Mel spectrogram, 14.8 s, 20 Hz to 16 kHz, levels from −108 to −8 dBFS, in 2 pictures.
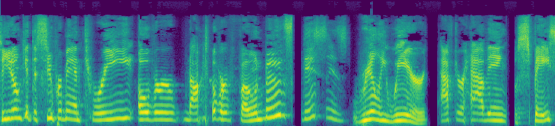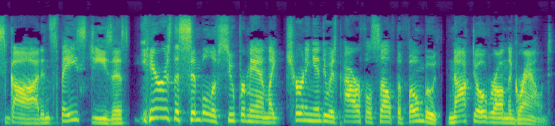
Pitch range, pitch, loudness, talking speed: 150-210 Hz, 185 Hz, -14 LUFS, 175 wpm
